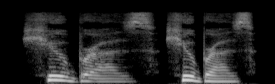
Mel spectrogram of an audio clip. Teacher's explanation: Both US and UK have the same pronunciation of this word. Stress. Hu. Keep bris soft and quick.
